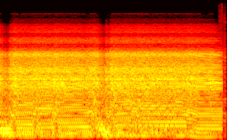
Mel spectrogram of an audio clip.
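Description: High-gain electric guitar played through a Jensen neodymium speaker, dense and heavily distorted with a full low end and strong mids, sustained and loud throughout with no talking.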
